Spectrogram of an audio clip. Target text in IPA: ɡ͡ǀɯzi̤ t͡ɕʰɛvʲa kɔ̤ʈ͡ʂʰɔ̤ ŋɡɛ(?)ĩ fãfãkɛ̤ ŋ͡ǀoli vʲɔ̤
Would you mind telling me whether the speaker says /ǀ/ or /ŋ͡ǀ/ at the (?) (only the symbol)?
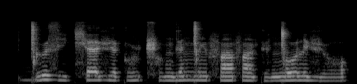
ŋ͡ǀ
